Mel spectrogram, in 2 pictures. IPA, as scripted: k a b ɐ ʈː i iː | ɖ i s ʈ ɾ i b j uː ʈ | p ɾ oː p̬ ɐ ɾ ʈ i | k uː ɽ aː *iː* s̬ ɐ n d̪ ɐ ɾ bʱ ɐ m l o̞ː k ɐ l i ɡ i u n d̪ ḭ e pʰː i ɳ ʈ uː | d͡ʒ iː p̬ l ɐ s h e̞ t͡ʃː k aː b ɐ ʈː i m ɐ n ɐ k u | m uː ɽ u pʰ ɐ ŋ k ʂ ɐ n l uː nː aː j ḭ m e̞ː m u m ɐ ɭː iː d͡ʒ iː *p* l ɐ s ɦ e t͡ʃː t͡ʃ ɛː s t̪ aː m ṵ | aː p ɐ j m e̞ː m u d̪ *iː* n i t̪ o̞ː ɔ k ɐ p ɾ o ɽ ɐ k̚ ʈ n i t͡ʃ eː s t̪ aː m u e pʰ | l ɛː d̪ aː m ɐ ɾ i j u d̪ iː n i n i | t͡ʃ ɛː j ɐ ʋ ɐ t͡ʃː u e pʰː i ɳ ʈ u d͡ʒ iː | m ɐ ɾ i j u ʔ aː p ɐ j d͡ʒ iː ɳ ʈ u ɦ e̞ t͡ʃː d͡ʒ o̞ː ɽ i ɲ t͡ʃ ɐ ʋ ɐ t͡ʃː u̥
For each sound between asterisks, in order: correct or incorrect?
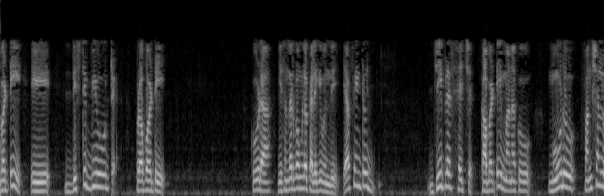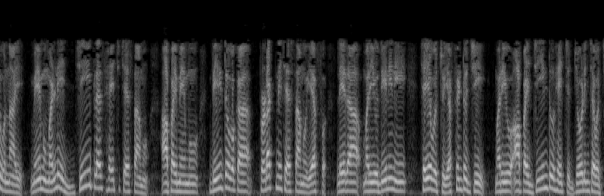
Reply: correct, correct, correct

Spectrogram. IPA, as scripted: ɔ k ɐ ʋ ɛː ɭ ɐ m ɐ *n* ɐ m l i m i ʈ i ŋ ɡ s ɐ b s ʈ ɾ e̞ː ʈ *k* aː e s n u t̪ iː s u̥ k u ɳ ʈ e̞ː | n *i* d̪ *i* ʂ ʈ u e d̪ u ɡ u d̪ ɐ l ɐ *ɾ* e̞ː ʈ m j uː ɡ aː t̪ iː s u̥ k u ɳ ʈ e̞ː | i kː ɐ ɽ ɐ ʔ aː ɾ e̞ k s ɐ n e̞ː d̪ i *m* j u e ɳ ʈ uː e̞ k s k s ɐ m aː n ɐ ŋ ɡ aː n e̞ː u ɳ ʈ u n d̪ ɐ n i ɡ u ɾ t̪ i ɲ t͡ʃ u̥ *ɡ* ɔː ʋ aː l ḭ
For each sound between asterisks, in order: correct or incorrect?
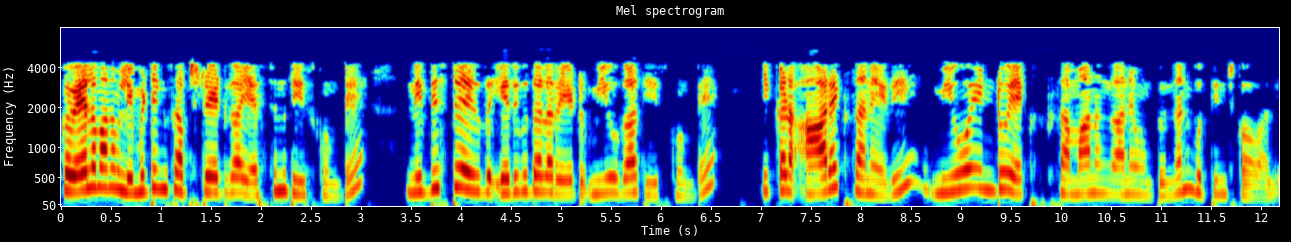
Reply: correct, incorrect, correct, correct, correct, correct, incorrect

